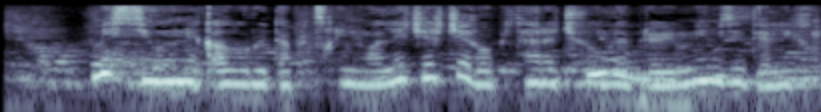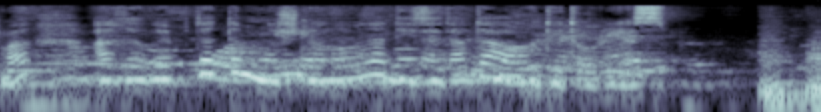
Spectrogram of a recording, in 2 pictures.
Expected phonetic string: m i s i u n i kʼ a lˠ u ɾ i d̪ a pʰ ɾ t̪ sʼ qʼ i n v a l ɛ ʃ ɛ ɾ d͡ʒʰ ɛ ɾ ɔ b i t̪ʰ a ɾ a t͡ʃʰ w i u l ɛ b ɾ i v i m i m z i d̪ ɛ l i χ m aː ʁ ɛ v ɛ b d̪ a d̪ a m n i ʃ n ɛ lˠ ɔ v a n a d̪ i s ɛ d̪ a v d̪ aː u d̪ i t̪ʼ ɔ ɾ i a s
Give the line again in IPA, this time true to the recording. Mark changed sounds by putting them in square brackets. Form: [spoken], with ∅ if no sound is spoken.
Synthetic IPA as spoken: m i s i u n i kʼ a lˠ u ɾ i d̪ a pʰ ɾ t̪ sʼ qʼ i n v a l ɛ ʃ ɛ ɾ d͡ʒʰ ɛ ɾ ɔ b i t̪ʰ a ɾ a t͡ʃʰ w i u l ɛ b ɾ i v i m i m z i d̪ ɛ l i χ m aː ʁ ɛ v ɛ b d̪ a d̪ a m n i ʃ n ɛ lˠ ɔ v a n a d̪ i [z] ɛ d̪ a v d̪ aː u d̪ i t̪ʼ ɔ ɾ i a s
